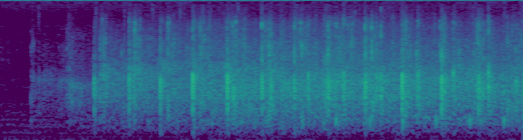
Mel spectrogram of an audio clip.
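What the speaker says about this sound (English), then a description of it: "if you could just give them a round of applause, please" Applause building from a few scattered claps into a fuller round for elected township officials at a police awards event, growing denser and louder over a few seconds.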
